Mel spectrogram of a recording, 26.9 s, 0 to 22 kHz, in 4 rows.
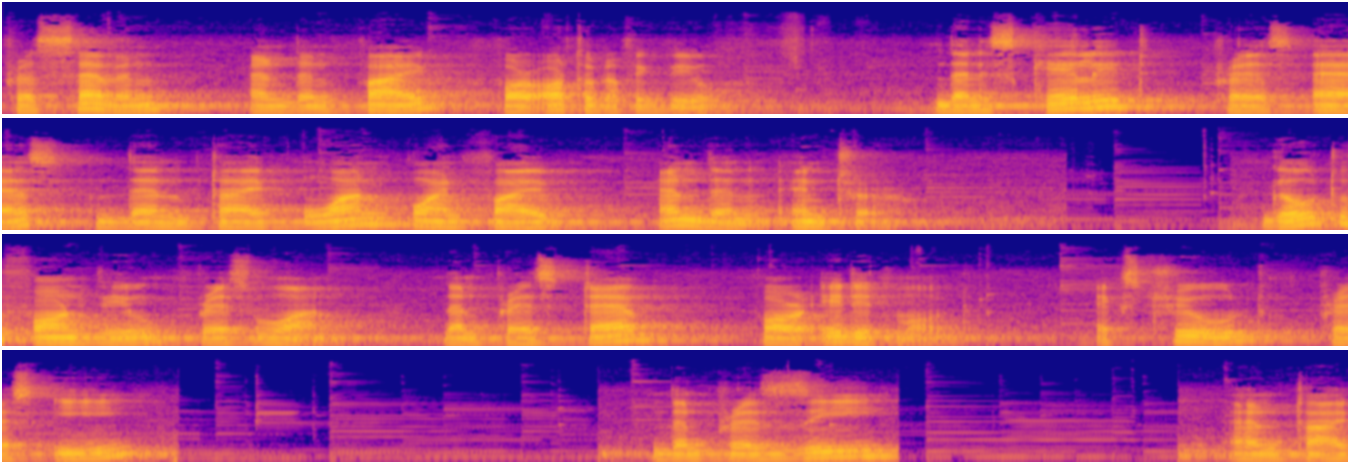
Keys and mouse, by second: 2.0 KP_5, 3.9 s, 11.2-14.2 drag, 14.2 KP_1, 16.1-17.6 drag, 18.4 Tab, 19.7 ctrl+shift+z, 19.7 KP_1, 21.3 e.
